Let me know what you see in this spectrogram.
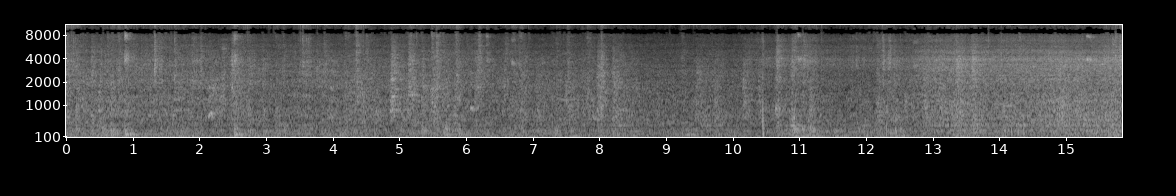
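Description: Kominato Railway diesel railcar running along the line, heard from inside the front of the train: a steady rumble of engine and wheels, with rail-joint clicks and one sharp click about ten and a half seconds in.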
